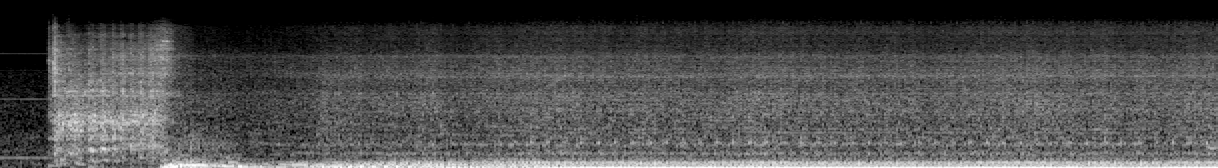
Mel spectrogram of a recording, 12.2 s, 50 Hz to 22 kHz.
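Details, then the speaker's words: Audi B7 RS4 supercharged after oil cooler leak repair, oil top-up and belt refit, started to run 10–15 minutes for leak check: starter catches, sharp rev flare, settles to deep steady idle, no knocks or ticks; no leaks afterwards; normal start and idle. "I'm sorry, but that sounds insane."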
